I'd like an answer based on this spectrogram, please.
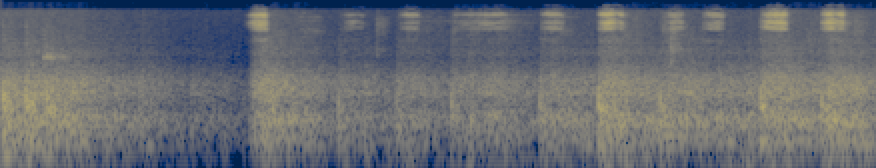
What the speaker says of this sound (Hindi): फिर से लिख देता हूं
